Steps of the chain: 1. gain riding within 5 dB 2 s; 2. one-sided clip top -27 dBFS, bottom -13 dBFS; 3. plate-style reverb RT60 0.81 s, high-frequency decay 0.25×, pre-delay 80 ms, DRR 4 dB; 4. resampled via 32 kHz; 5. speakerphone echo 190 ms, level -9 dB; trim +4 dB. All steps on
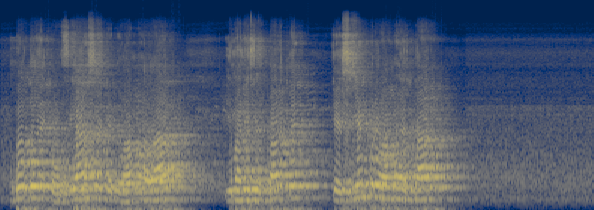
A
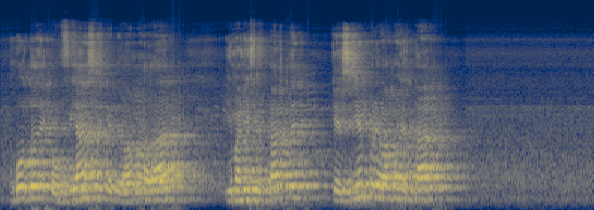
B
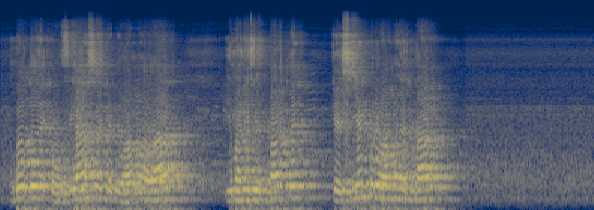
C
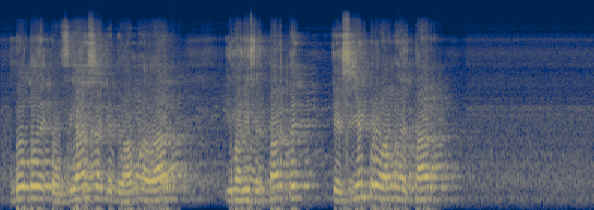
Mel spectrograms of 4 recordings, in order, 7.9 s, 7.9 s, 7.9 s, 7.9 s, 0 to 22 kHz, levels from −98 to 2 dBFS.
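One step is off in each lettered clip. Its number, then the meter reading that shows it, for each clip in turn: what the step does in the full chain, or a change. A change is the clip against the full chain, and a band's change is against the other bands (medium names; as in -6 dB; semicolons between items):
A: 2, distortion -10 dB; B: 5, momentary loudness spread change -2 LU; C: 3, loudness change -1.5 LU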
